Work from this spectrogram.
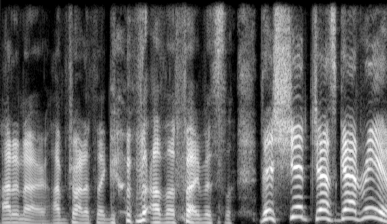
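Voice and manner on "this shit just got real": very high, shrill, very loud, belted out. Trying out famous lines for a part written with him in mind, do a Jon Lovitz impersonation. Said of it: "That's my John Lovitz impersonation".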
